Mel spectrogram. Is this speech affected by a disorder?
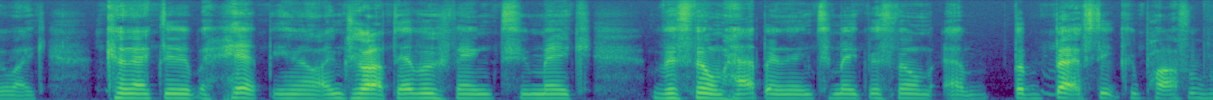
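Yes: cerebral palsy.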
